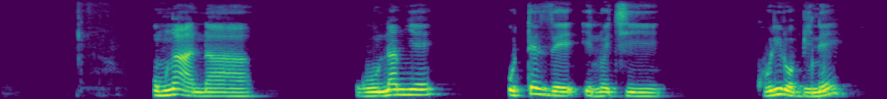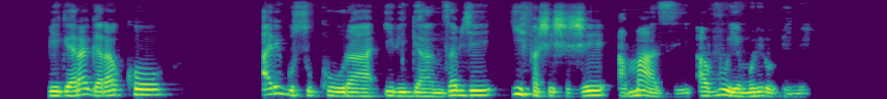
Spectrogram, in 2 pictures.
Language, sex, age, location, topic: Kinyarwanda, male, 25-35, Huye, health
